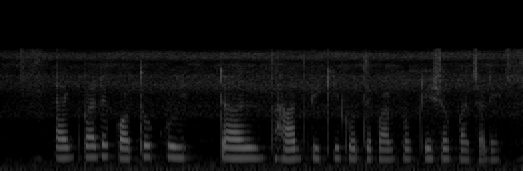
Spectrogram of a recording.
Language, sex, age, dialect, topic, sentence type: Bengali, female, 18-24, Rajbangshi, agriculture, question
